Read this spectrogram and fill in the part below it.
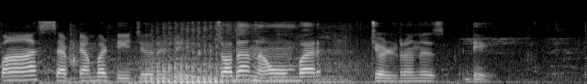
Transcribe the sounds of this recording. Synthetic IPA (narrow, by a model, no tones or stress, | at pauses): pãːt͡ʃsepʈẽmbəɾʈiːt͡ʃəɾɖeːt͡ʃɔd̪anəʋə̃mbəɾt͡ʃɪlɖɾənzɖeː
